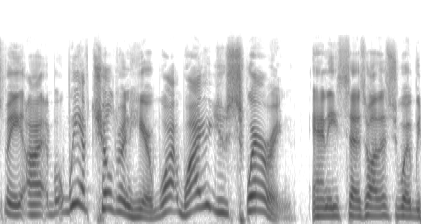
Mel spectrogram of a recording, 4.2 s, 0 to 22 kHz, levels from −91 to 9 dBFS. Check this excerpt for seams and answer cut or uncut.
cut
